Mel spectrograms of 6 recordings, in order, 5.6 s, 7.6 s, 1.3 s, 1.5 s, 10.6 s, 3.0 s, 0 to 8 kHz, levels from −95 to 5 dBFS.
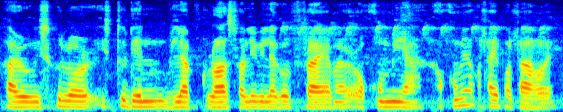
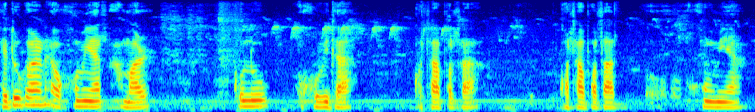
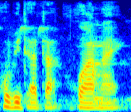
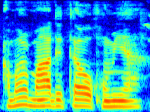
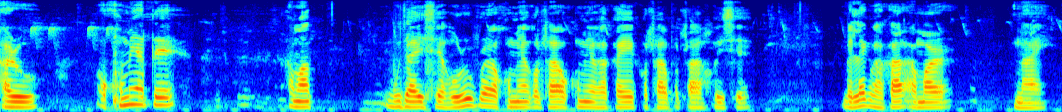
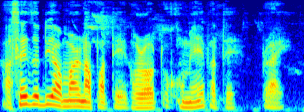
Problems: background sounds at intervals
